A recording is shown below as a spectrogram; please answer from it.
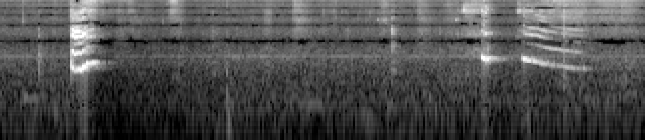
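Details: Jack Russell Terrier puppy struggling to climb onto a bed: one sharp high yelp, a pause, then two whimpers, the last a drawn-out falling whine, over a faint steady hum.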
